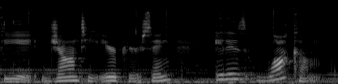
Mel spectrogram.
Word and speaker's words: Wacom: though I have to say it right so Wacom Wacom stique learn something new every day so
